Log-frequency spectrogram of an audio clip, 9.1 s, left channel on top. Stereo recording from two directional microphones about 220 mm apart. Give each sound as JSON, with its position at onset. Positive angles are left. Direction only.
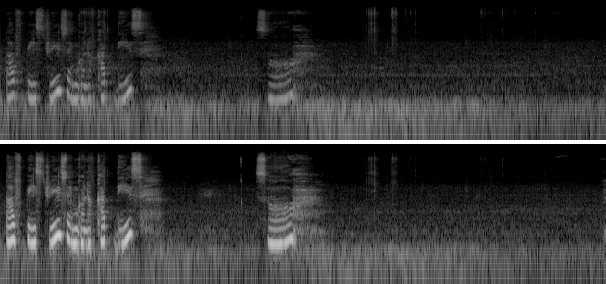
{"t": 0.0, "sound": "a woman's voice", "side_deg": -50}
{"t": 4.0, "sound": "a woman's voice", "side_deg": -50}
